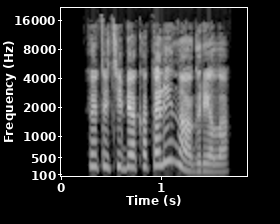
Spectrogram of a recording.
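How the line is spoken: Laughing question. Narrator (Russian): Сквозь смех спросила у Ральфа

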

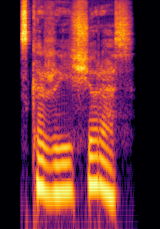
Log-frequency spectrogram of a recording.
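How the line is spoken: Hoarse rasp near ear. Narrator (Russian): прохрипел он над ухом

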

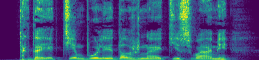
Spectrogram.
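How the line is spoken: Exclamation. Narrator (Russian): воскликнула Айлани

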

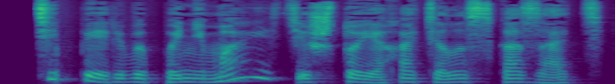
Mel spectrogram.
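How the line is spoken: Quiet. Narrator (Russian): негромко проговорила миссис Бантри

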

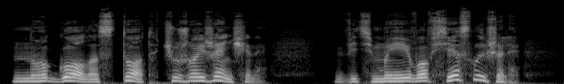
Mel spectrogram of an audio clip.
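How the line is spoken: Almost pleading. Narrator (Russian): почти взмолилась Аннушка

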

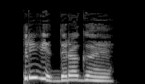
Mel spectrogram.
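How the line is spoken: Casual exclamation. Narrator (Russian): как ни в чем не бывало воскликнул Дариан

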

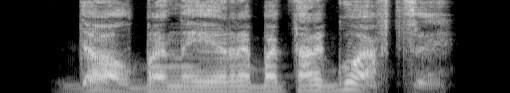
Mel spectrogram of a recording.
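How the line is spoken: Grumble. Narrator (Russian): проворчал хазаанец

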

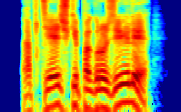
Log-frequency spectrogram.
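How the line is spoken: Officers shouting. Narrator (Russian): Кричали тыловые офицеры

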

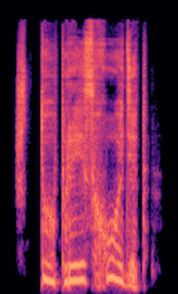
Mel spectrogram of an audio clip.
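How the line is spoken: Whisper. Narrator (Russian): шепнула я Зельде

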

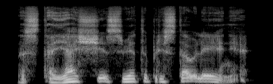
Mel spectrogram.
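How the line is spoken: Whispered. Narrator (Russian): прошептала госпожа Шанто

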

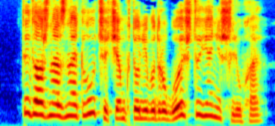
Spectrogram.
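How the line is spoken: Calm statement. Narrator (Russian): спокойно сказала

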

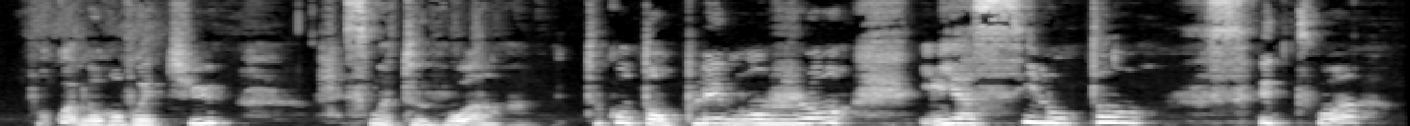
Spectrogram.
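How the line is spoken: Rapturous whispered sigh. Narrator (French): susurra-t-elle dans un soupir d'ineffable ivresse

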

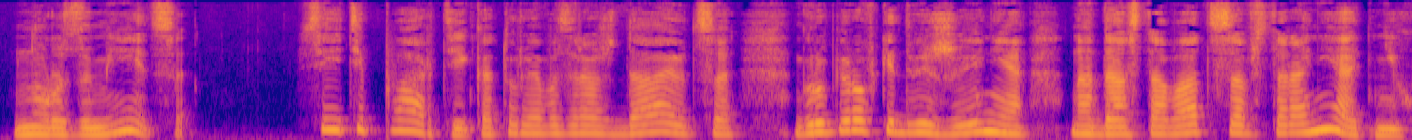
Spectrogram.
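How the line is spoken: Pleading. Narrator (Russian): умоляющим тоном произнес Люк

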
